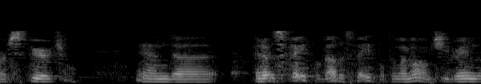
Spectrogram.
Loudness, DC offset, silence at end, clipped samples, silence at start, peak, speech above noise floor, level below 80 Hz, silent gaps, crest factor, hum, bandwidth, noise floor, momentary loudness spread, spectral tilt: -37 LUFS; under 0.1%; 0 s; under 0.1%; 0 s; -18 dBFS; 28 dB; -78 dBFS; none; 20 dB; none; 5 kHz; -64 dBFS; 13 LU; -3.5 dB/octave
